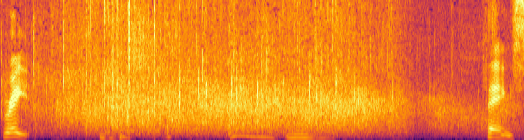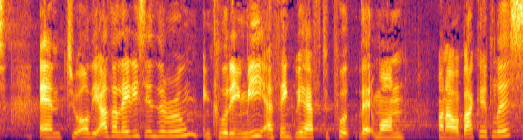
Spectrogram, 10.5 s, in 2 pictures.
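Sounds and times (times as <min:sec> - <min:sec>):
speech: 0:00.0 - 0:01.3, 0:04.9 - 0:10.4
crowd applauding: 0:00.0 - 0:05.6
faint voices and cheers: 0:02.3 - 0:03.4.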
